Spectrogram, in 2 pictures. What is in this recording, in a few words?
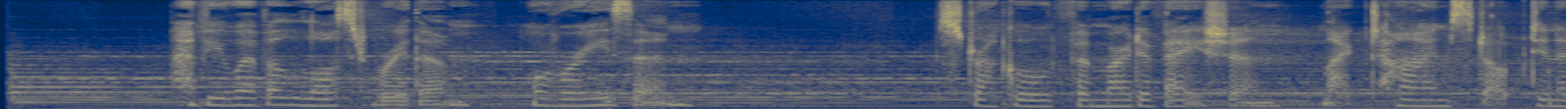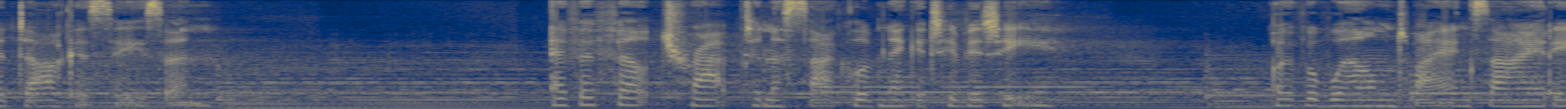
Soft natural moving Commercial, Australian female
